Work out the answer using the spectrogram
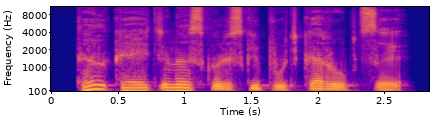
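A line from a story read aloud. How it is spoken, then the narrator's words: Sigh. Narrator (Russian): вздохнул Туадера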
